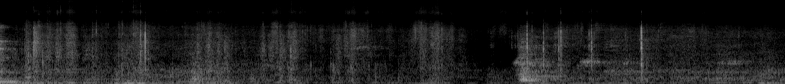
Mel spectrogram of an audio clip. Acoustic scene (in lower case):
elevator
